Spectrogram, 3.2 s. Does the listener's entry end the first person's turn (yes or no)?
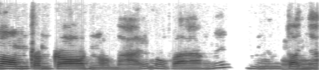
no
